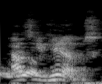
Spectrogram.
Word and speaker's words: Halcyon Hymns: How do you pronounce it? Is that Halcyon Hymns? – Halcyon Hymns.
